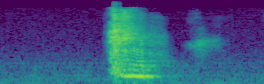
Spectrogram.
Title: sneezing cat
